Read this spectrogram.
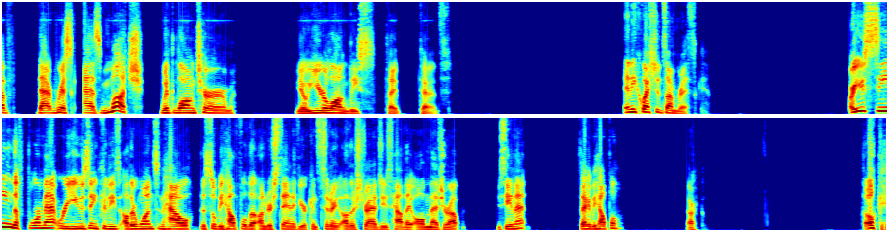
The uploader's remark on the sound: This was a live class recorded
